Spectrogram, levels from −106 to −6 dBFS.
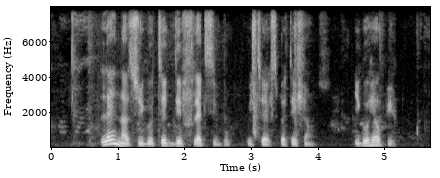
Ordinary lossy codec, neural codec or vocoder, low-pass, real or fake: none; none; none; real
